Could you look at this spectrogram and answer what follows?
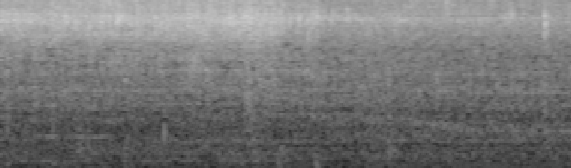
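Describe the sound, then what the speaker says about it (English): Water pours into a cooking pot in a home kitchen, filling it for boiling potatoes; a steady, close, rushing splash runs unbroken for the whole stretch with no talk over it. "I'm going to put some water in this pot and start boiling my potatoes."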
